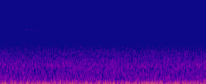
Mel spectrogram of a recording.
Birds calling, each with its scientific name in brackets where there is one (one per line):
Gray Catbird (Dumetella carolinensis)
